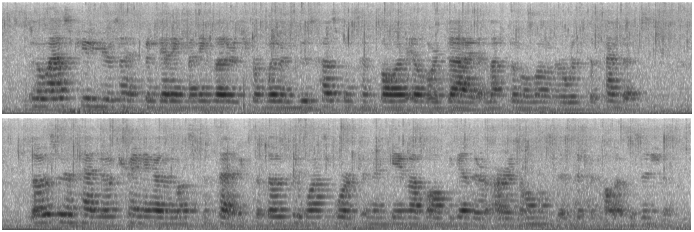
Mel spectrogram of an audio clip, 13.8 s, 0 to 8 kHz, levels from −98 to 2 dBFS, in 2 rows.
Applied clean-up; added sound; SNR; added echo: none; Bird; 13 dB; reverberation time 0.6 s.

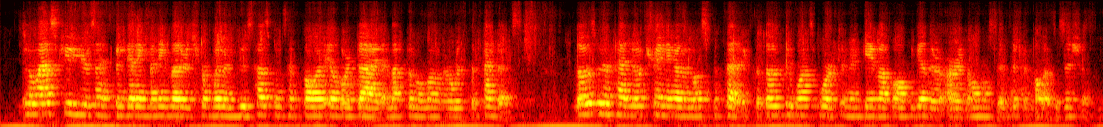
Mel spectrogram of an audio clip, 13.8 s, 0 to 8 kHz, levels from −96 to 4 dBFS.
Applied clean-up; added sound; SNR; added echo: neural separator model SepFormer DNS4.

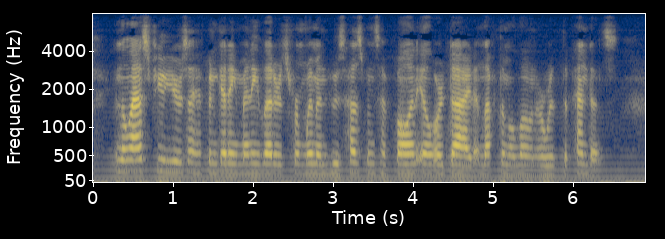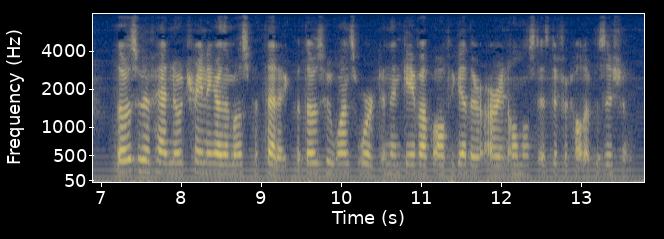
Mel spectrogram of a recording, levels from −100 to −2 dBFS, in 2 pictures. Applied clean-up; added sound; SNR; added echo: none; none; none; none.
